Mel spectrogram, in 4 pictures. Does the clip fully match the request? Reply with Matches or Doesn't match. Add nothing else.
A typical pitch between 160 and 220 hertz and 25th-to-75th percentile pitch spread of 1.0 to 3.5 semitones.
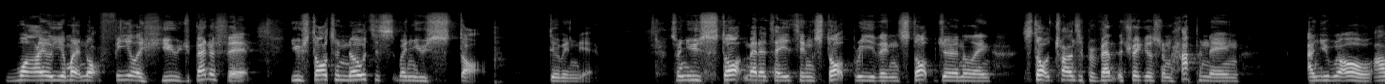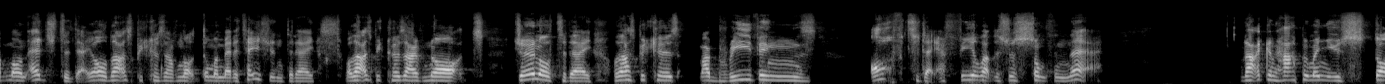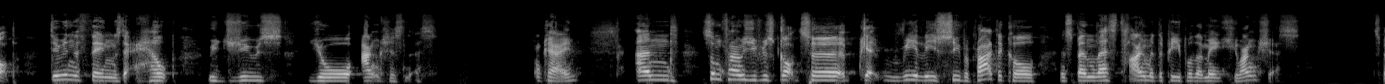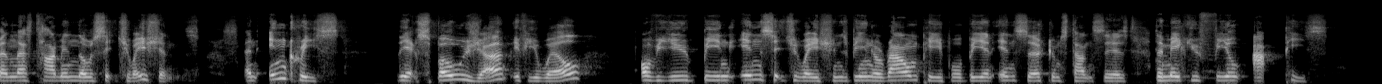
Matches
